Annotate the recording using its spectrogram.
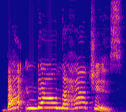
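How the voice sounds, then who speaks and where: A woman reading a storybook and voicing a tiny, bossy, exasperated male pirate captain who yells his commands. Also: extremely high pitch, big pitch swings, slow pace, voice pushed up, full character voice. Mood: bossy shouting. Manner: yelling commands, drawn out.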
